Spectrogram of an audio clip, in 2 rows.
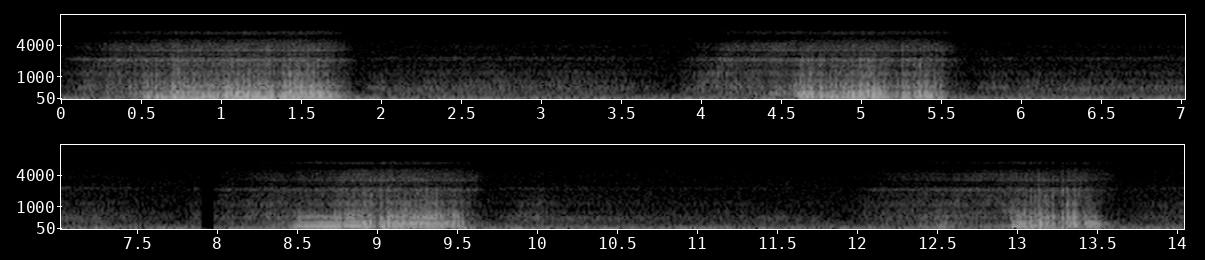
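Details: Sleep snoring recorded with the SnoreLab app on 2025/01/31: low rattling snores on each breath in, four in fourteen seconds, about 17 breaths a minute, with quiet breathing out between; ordinary snoring.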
